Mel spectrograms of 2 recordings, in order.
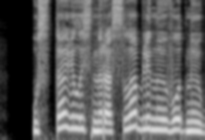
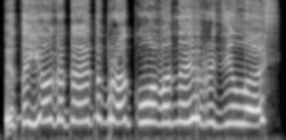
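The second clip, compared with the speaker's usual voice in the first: very high, slow crying wail; high, tearful self-blaming whine; sobbing child; 11 semitones higher, slower than usual. A narrator's reading. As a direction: bawl it out in a little girl's voice. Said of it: "зарыдала Адель".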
